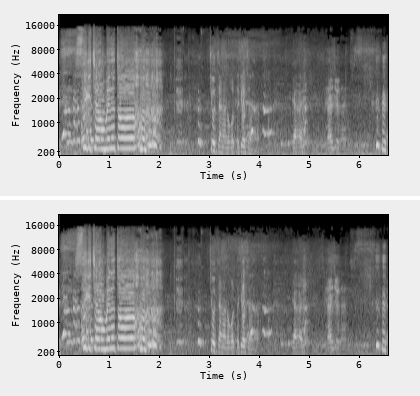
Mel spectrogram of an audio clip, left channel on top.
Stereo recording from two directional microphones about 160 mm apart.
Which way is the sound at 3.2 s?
25° right (ahead or behind).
